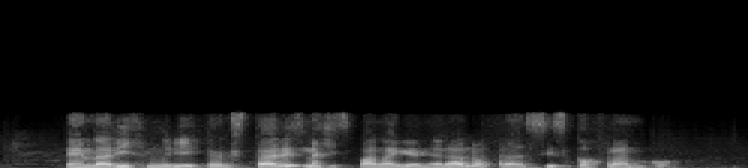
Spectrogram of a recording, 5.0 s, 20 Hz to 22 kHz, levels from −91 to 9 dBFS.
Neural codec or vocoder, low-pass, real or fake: codec, 16 kHz, 1 kbps, X-Codec, HuBERT features, trained on balanced general audio; 7.2 kHz; fake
